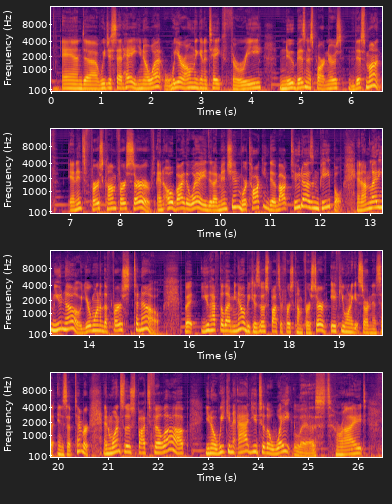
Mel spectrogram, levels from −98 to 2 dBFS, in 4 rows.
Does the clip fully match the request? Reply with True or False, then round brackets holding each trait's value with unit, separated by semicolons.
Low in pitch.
False (170 Hz)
